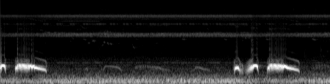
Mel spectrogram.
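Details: Spotted dove lure call: a long descending coo, faint softer coos, then a full phrase of two short hoots and a drawn-out falling note. Low background rumble and a steady high-pitched hum.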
